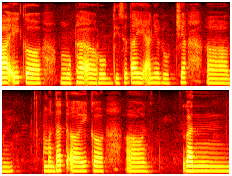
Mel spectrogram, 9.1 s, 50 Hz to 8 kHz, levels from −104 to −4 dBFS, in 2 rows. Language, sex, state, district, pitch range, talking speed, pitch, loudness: Marathi, female, Maharashtra, Solapur, 155-170 Hz, 100 wpm, 160 Hz, -22 LUFS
